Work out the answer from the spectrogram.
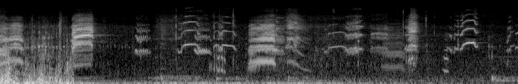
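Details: Feeding rainbow lorikeet making harsh squawks and short, up-slurred chattering notes, opening with a loud rustling burst of noise.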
